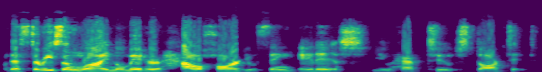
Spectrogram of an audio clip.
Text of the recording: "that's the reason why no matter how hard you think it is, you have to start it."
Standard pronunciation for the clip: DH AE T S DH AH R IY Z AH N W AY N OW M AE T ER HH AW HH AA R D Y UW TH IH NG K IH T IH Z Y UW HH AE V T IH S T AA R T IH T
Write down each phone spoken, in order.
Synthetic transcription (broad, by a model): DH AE T S DH AH R IY Z AH N W AY N OW M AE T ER HH AW HH AA R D Y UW TH IH NG K IH T IH Z Y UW HH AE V T IH S T AA R T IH T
